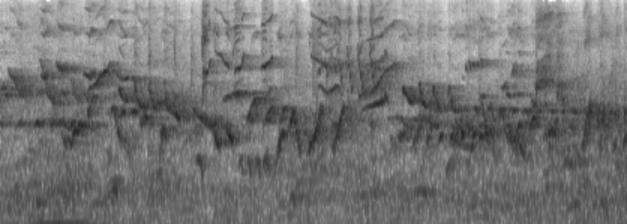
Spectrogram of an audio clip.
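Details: Young white-rumped shama pouring out a dense, loud song of rapid sweeping whistles, rising and falling slurs and scratchy chatter with no pause, with other bird voices woven through.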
